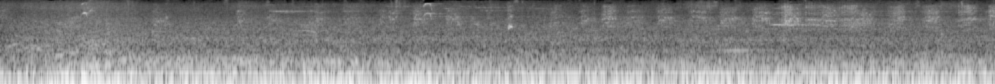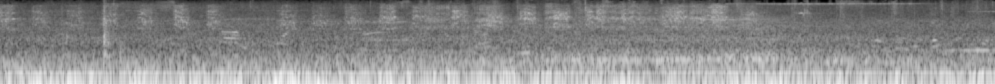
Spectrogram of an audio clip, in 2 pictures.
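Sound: birds singing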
